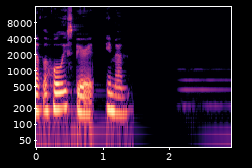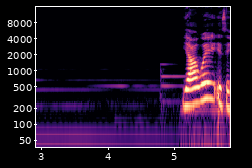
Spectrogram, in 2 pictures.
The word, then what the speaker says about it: Yahweh: The name of God, I Am, was written with these four consonants, YHVH, that the Jews pronounced like this, Yahweh. The pronunciation Yahweh is undoubtedly the most correct pronunciation of the original Hebrew to indicate God as I Am Who I Am.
